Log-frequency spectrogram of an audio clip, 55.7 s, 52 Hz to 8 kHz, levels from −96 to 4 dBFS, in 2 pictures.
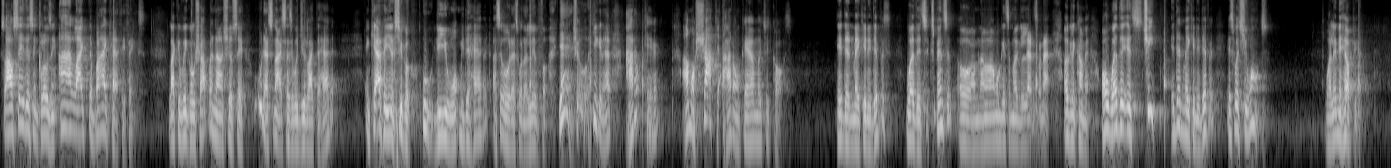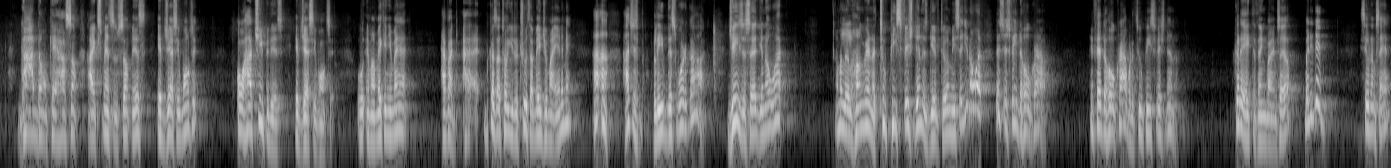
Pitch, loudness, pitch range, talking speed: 150 Hz, -24 LUFS, 130-175 Hz, 235 wpm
